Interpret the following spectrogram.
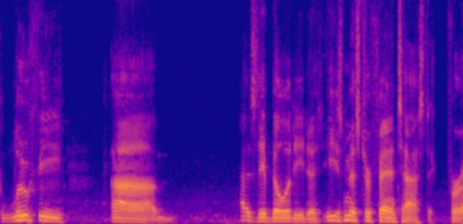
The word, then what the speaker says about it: Luffy: So, no, it's Luffy. It's Luffy. Monkey D Luffy.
